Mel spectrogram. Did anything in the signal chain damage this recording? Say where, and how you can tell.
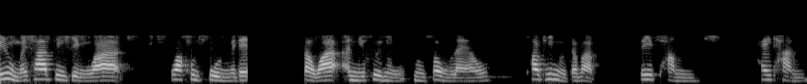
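Yes: a playback stall from 2.47 to 2.93 s. Speech cuts out for 0.46 s and then resumes, likely because the player briefly ran out of buffered data.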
